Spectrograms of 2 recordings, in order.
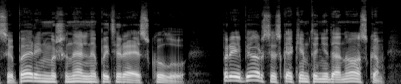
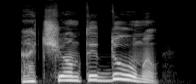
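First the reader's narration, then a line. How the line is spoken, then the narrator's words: Exclaim. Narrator (Russian): воскликнула Мирта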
